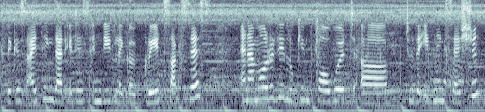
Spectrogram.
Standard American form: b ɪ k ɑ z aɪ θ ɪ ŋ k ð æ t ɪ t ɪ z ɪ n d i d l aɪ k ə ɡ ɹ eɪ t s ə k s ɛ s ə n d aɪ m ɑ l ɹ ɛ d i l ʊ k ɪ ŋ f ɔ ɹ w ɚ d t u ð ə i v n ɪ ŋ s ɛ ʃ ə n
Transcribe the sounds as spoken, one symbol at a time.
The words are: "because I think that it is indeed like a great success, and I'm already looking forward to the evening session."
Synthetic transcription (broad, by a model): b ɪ k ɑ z aɪ t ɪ ŋ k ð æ t ɪ t ɪ z ɪ n d i d l aɪ k ə ɡ ɹ eɪ t s ə k s ɛ s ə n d aɪ m ɑ l ɹ ɛ d i l ʊ k ɪ ŋ f ɔ ɹ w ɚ d t u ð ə i v n ɪ ŋ s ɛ ʃ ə n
